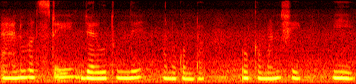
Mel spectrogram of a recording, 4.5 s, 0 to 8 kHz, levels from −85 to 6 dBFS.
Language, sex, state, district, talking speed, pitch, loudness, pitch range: Telugu, female, Andhra Pradesh, Annamaya, 80 wpm, 220 Hz, -16 LUFS, 215-235 Hz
